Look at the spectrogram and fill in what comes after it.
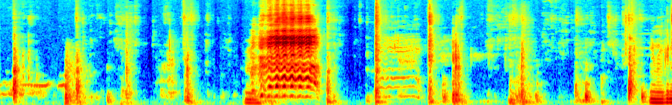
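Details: A week-old brown Jawarandu goat kid, one of two playing together inside a pen, gives a single loud trembling bleat lasting about a second, surrounded by a man's speech, rustling and scattered clicks.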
